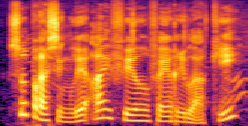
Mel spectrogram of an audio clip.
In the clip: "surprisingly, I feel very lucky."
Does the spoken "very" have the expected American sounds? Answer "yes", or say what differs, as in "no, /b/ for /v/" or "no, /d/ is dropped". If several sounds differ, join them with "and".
no, /f/ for /v/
